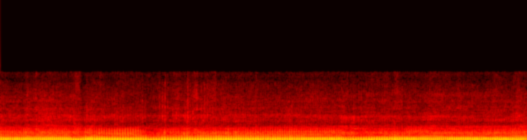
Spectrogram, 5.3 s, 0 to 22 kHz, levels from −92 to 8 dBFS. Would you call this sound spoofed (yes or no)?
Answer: no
